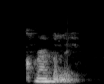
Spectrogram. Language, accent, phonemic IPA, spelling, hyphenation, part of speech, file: English, Southern England, /ˈɡɹævəli/, gravelly, grav‧el‧ly, adjective, LL-Q1860 (eng)-gravelly.wav
- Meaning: 1. Full of, covered with, or similar to gravel or pebbles 2. Of a voice: unpleasantly harsh or rasping 3. Caused by or involving gravel (“kidney stones”) 4. Full of or covered with sand; sandy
